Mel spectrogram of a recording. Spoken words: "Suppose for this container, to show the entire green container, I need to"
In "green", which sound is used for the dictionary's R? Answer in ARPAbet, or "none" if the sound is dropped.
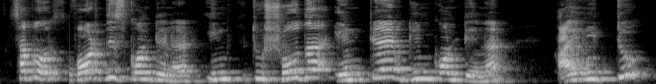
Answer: none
